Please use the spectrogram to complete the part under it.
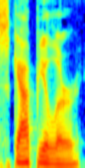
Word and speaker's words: scapular: So first of all, the word is pronounced scapular. There's an R at the end, scapular.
